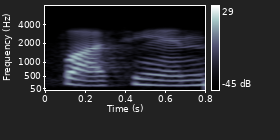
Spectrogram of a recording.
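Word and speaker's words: Faxian: फ़हेन के नाम से इनको जाना जाता है और जैसे इनको अगर स्पेलेल करते हैं तो फैक्सियन है लेकिन इनको प्रोनाउंस करते हैं तो फासियन है।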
